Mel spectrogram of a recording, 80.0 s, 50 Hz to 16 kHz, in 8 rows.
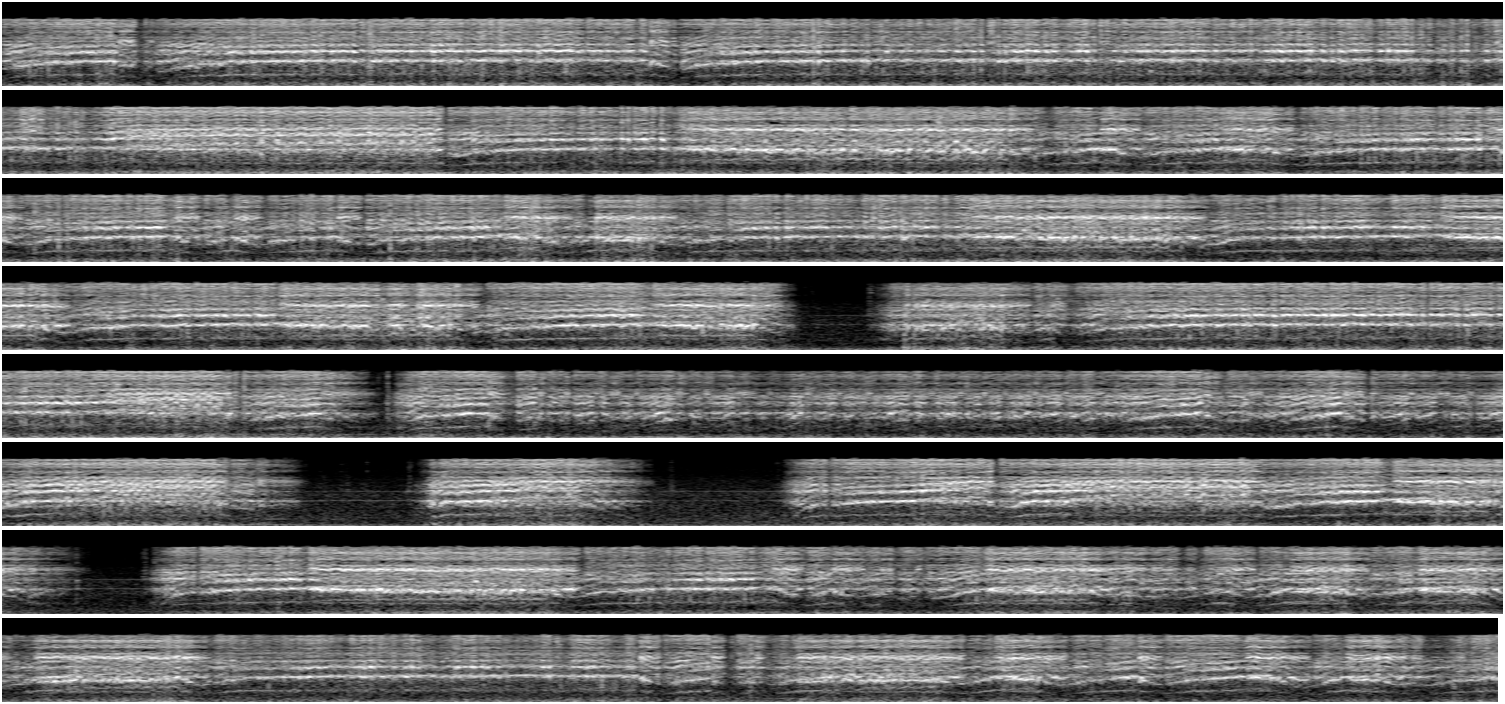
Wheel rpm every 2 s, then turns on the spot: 120, 160, 150, 160, 160, 160, 150, 160, 140, 140, 130, 130, 140, 150, 150, 150, 150, 110, 110, 160, 140, 90, 80, 90, 90, 110, 80, 70, 150, 140, 80, 160, 130, 120, 130, 140, 160, 130, 130, 130.
52-54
